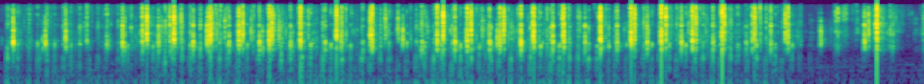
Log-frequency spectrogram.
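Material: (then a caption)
Plastic. Long nails tap and click rapidly on the buttons and shell of a white, hollow, wired plastic game controller held close to the microphone. The result is a dense stream of crisp, bright plastic clicks and taps with almost no low end and very short ring. The clicking thins out near the end, ending with a single sharp click.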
